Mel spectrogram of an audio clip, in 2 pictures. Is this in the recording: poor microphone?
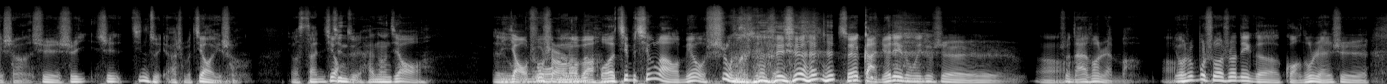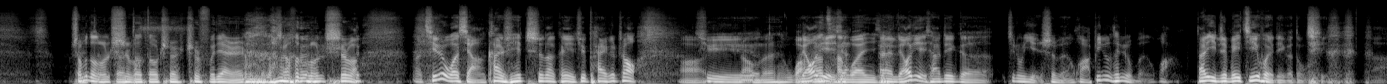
no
